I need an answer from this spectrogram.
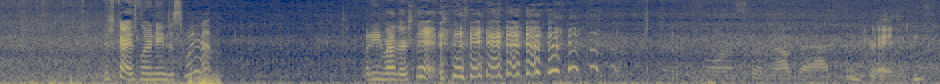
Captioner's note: laughs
